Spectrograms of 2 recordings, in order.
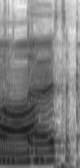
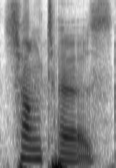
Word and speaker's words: Chanteuse: ภาษาอังกฤษอ่านว่า Chanteuse ภาษาภาษาฝรั่งเศสอ่านว่า Chanteuse ภาษาอังกฤษจะอ่านออกว่า Chanteuse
